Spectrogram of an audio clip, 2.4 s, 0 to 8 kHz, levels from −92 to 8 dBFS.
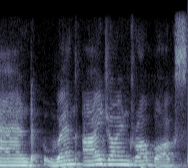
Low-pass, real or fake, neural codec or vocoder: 7.2 kHz; real; none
